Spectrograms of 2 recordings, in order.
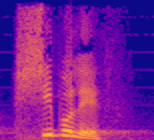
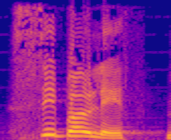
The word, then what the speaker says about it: Shibboleth: The Gileadites were smart though, and they knew that the Ephraimites couldn't pronounce a specific word. And that word was Shibboleth, meaning stream. When they instead said, the Ephraimites, Sibboleth, meaning an ear of grain. And if they mispronounced this word, they were killed on the spot.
